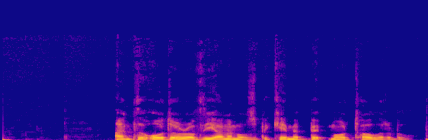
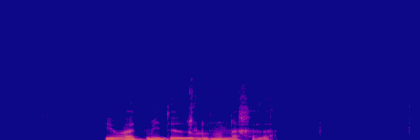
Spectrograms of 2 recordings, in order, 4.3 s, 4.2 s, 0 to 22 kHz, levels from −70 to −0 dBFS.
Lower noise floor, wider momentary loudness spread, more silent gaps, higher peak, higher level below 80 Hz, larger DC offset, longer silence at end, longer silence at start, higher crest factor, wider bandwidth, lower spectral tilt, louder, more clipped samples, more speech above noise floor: second, -54 dBFS vs under -90 dBFS; about the same, 10 LU vs 11 LU; neither; first, 0 dBFS vs -18 dBFS; first, -46 dBFS vs -56 dBFS; neither; second, 0.2 s vs 1.45 s; second, 0.05 s vs 1.05 s; about the same, 16 dB vs 18 dB; first, 15.5 kHz vs 10.5 kHz; about the same, -8.5 dB/octave vs -7.5 dB/octave; first, -16 LUFS vs -35 LUFS; neither; second, 39 dB vs over 56 dB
